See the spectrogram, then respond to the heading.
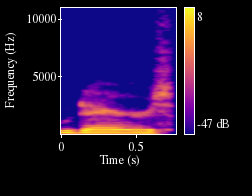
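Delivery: talking like a robot. Reading a script aloud and voicing the robot's line, in a robot voice. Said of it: "talks like a robot".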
